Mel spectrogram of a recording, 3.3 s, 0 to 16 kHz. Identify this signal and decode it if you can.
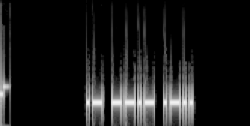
Morse code, heard as a keyed tone, about 27 wpm, 700 Hz. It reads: AQL
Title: USA Call Sign Postfixes - 3 Letters 28wpm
